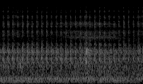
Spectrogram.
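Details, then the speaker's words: Supercharged Honda Valkyrie with 2 Brothers cams and exhaust, choke on, key on before starting: rapid steady light clicking of the electric fuel pump priming, normal. "If you can hear that clicking in there, that's the electric fuel pump."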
